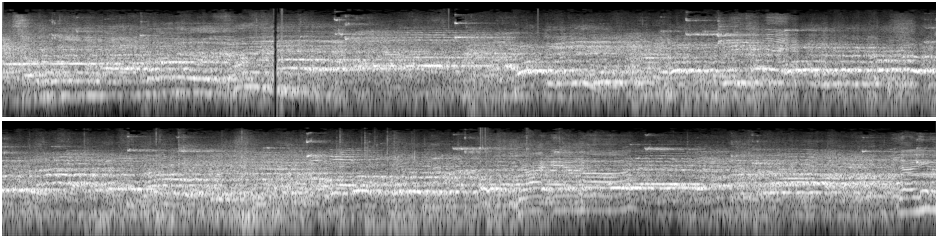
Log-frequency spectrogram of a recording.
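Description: Basketball game sound in a gym: a basketball bouncing on the hardwood floor amid voices of players and spectators, echoing in the large hall.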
